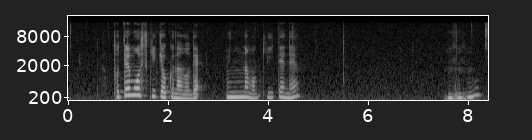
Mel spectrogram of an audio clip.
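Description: A young woman speaks animatedly and close up, heard through a microphone.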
